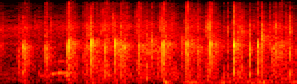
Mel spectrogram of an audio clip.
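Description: A short round of applause from a small group welcoming a speaker before a talk about Freifunk, with brisk, fairly even clapping running steadily at moderate volume for a few seconds.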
